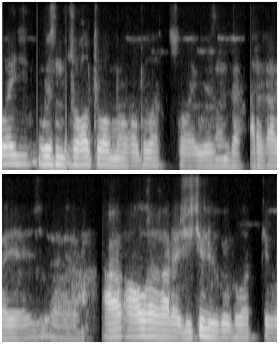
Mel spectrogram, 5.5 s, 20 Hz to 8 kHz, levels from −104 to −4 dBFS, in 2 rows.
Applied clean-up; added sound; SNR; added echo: none; none; none; none.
